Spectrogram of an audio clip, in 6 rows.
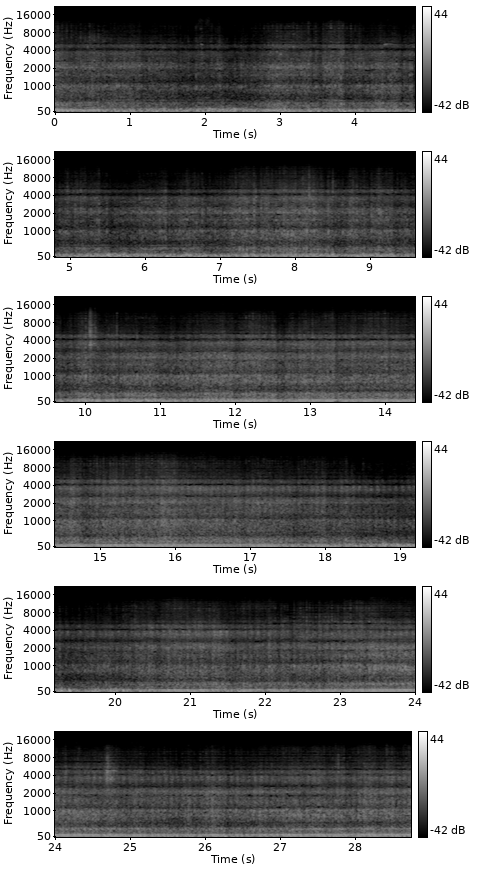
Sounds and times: tractor ploughing 0.0 - 28.7

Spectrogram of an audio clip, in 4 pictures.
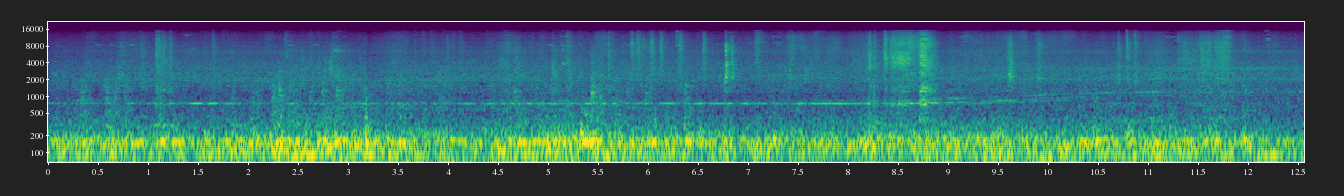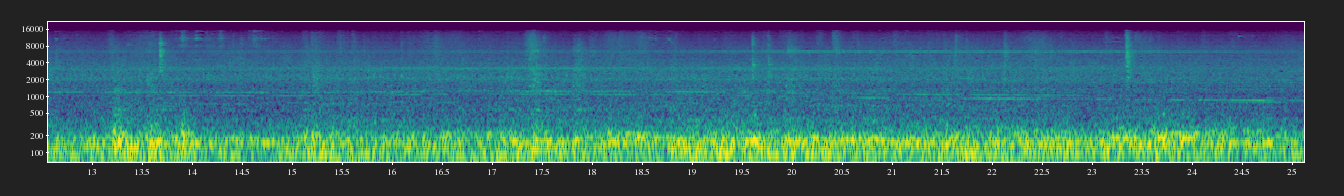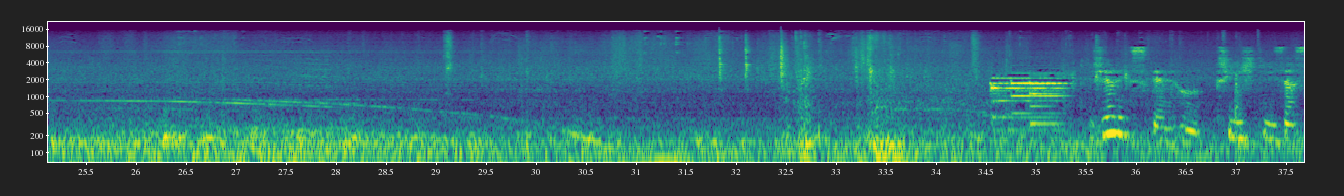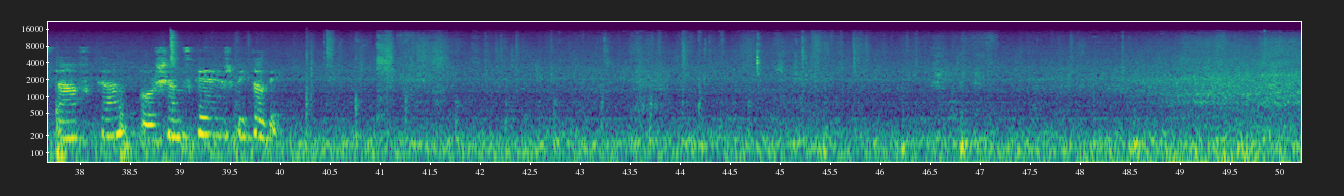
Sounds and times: TRAM ride inside 0.0 - 50.2

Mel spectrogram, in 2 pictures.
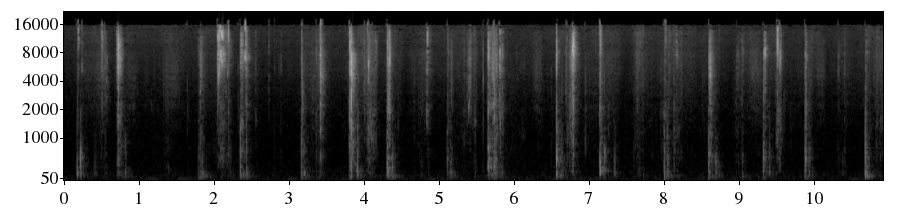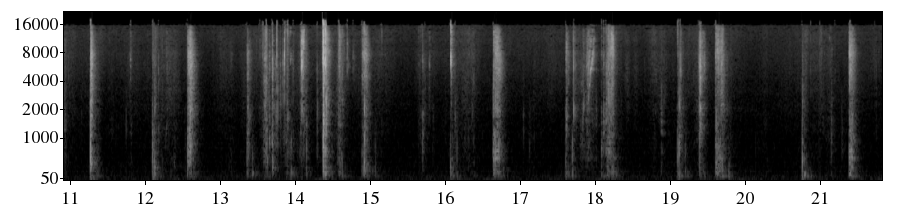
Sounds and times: squeakysportshoes shuffle 0.3 - 2.6
squeakysportshoes shuffle 13.4 - 16.8
squeakysportshoes shuffle 17.6 - 19.9

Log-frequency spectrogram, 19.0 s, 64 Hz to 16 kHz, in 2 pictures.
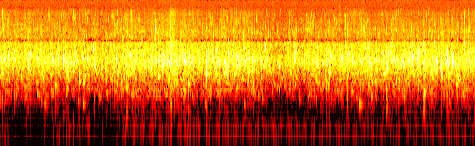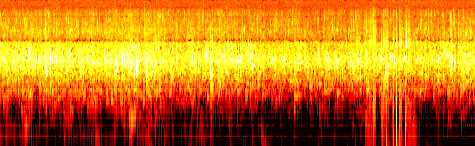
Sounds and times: waves 0.0 - 19.0
bubble 16.7 - 18.0

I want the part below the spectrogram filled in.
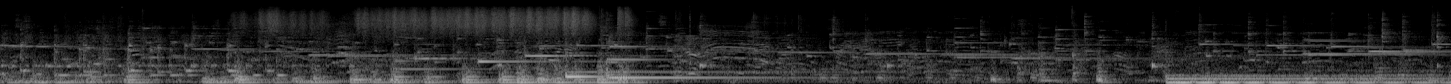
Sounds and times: gongs 0.0 - 8.7
bells 0.0 - 14.5
drums 0.0 - 14.5
gamelan instruments 0.0 - 14.5
marimbas 0.0 - 14.5
schoolgroup of children 0.0 - 14.5
stringed instruments 0.0 - 14.5
xylophones 0.0 - 14.5
gongs 11.6 - 14.5

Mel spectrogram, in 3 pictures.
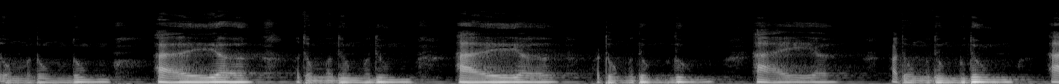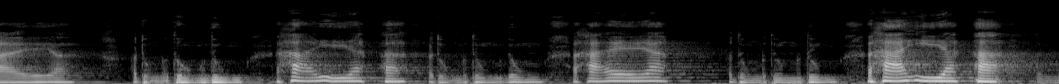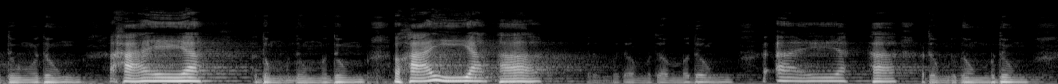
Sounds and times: vocal 0.0 - 31.7

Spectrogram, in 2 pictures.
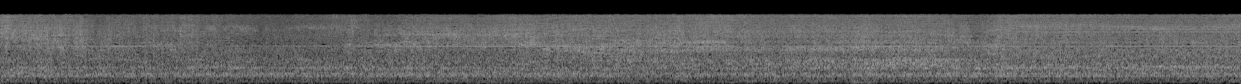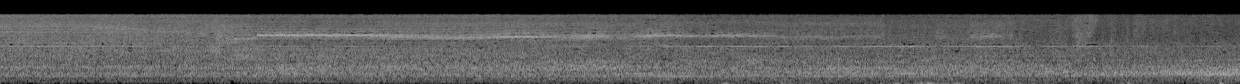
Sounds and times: home vacuum cleaner 0.0 - 24.8

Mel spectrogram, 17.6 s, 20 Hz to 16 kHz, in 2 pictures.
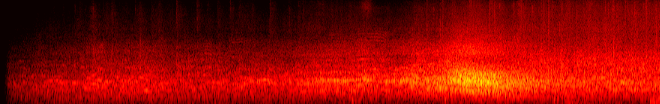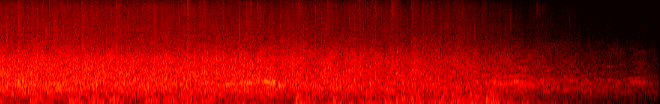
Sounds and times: small stadium crowd 0.0 - 17.6

